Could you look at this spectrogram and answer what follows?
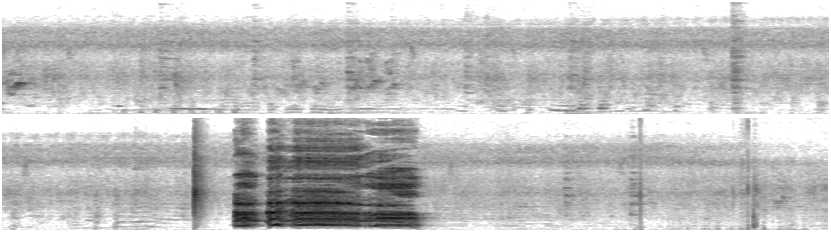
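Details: A tall, large Bangkok Wido chicken rooster, kept for breeding, lets out one loud, hoarse crow lasting over a second after soft clucking.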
